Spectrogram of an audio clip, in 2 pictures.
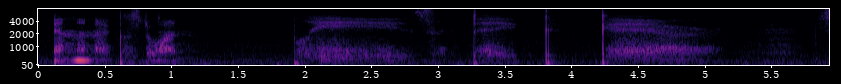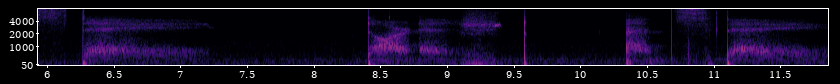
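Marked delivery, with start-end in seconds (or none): none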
